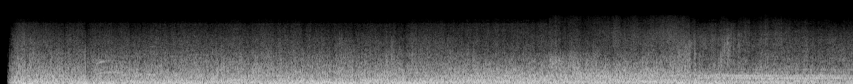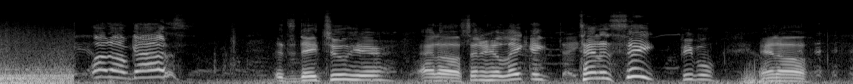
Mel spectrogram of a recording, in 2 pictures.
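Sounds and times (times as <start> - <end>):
jet ski running: 0.1 - 9.3
wind rushing over microphone: 0.1 - 9.4, 11.2 - 17.0.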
